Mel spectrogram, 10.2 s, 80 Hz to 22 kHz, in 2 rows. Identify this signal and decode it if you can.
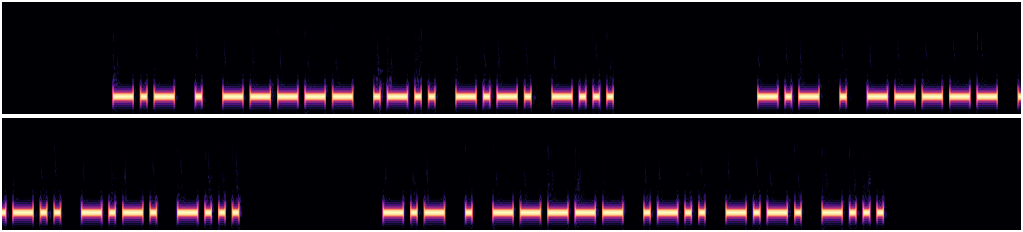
Morse code, heard as a keyed tone, about 34 wpm, 700 Hz. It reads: KE0LCB KE0LCB KE0LCB
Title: USA Call Signs - 6 Characters - Repeated 3x - 35wpm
